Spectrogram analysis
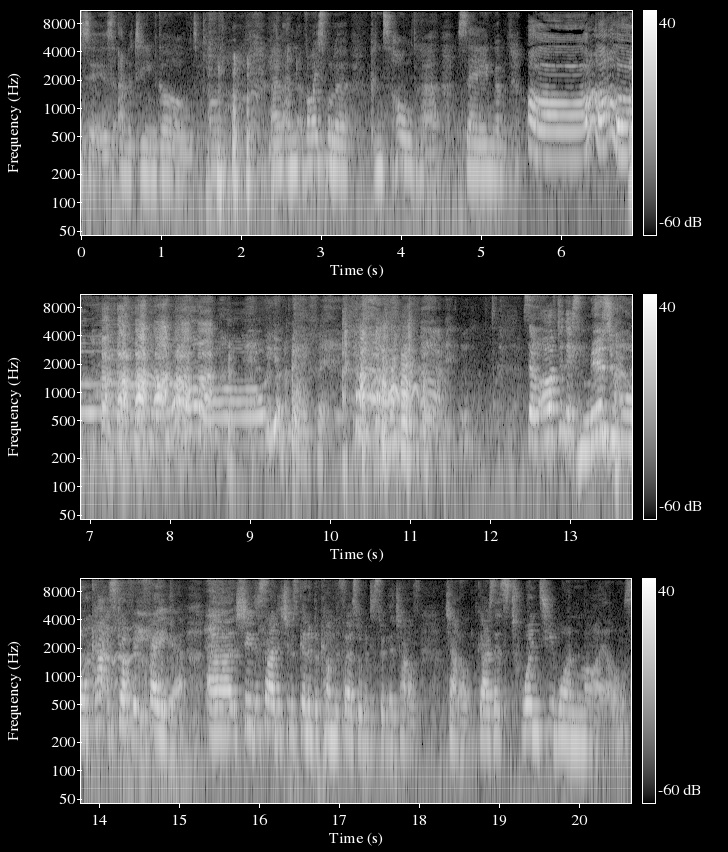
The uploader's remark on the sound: Recorded at the Beehive Inn as part of the Scottish Comedy Festival in the Edinburgh Festival Fringe.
